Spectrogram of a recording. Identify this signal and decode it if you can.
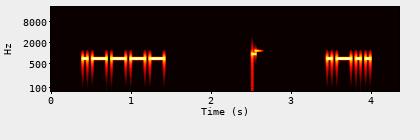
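Morse code, heard as a keyed tone, about 20 wpm, 700 Hz. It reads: 1 L
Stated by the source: Single letter and number Morse drill at 20 wpm, from N4LCD.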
